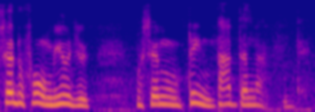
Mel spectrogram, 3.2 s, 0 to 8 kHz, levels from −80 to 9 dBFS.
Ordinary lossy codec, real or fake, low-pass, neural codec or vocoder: Opus, 32 kbps; fake; 7.2 kHz; autoencoder, 48 kHz, 32 numbers a frame, DAC-VAE, trained on Japanese speech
